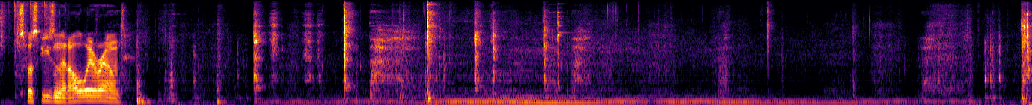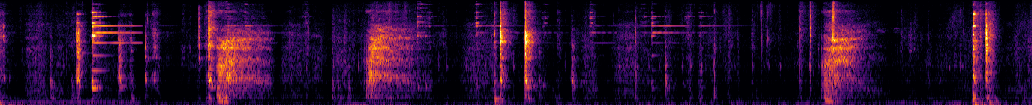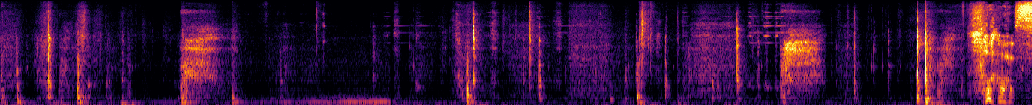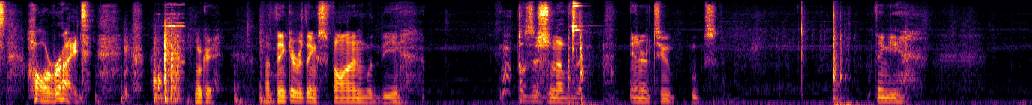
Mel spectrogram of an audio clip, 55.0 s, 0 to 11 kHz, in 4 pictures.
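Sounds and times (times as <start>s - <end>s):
low steady hum: 0.0s - 55.0s
hard breaths: 1.6s - 15.5s, 16.4s - 23.5s, 24.6s - 31.7s, 32.9s - 41.7s, 42.4s - 44.8s, 53.2s - 55.0s
metal tools clinking on wheel rim: 3.3s - 8.3s, 13.1s - 17.2s, 19.0s - 23.8s, 37.2s - 38.3s, 43.4s - 43.8s, 48.2s - 49.6s.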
